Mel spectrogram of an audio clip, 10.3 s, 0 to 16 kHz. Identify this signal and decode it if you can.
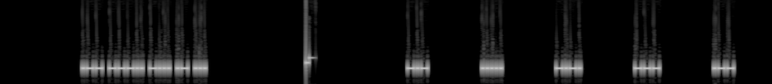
Morse code, heard as a keyed tone, about 41 wpm, spaced as for 17 wpm, 700 Hz. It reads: W8BAS K5COW
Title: USA Call Signs - 5 Characters - 8x Character Spacing - 40wpm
